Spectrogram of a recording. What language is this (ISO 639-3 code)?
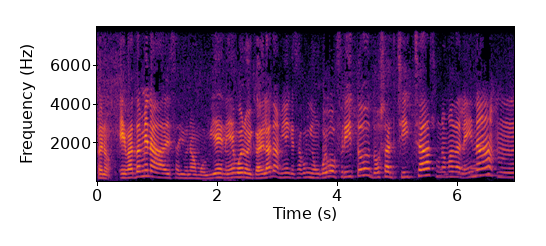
spa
